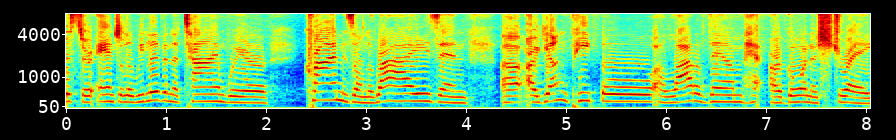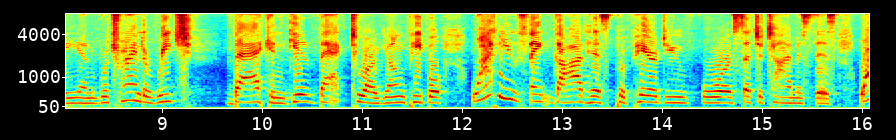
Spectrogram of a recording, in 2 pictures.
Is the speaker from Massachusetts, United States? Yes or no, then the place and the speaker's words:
no; River Rouge, Michigan, United States; also born or lived in Detroit; now in Tennessee, United States; You know, I was born in Detroit. East side of Detroit, then we moved to River Rouge, Michigan, lived in the Downriver area.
